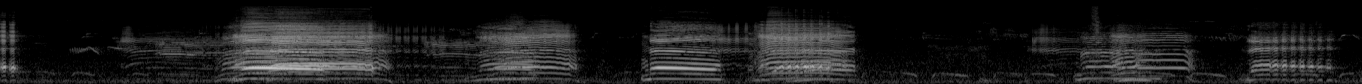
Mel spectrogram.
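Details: Evening in an Irish orchard, County Kilkenny: Zwartbles lambs relaxing after weaning give a string of about eight wavering, nasal bleats of varied loudness, some overlapping, with short quiet gaps between calls.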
